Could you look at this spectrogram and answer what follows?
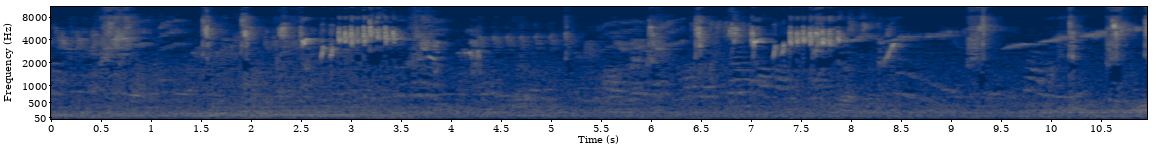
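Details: Captive bush lark in full gacor song: varied high chirps, buzzy trills and upward-sweeping whistles, delivered in irregular bursts with short pauses, over a faint low hum.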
